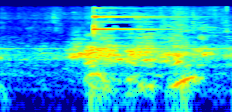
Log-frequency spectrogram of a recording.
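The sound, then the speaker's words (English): Warning bells ring out in New York City to warn people to evacuate the city, one sharp metallic strike followed by bright, sustained ringing tones that linger over a low, murmuring rumble, fairly loud. “The bells you hear are ringing to warn people to evacuate the city as the Martians approach.”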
